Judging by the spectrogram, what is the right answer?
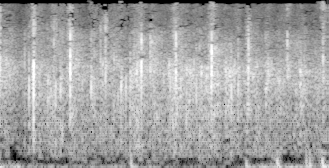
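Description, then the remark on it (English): An audience at the Good Morning Greater Jackson breakfast applauds Rick Walton, who has retired from hosting the show. Dense overlapping claps form a steady crackling wash, with a few sharper individual claps standing out, moderately loud and continuous. “And so we just want to recognize Rick with a round of applause.”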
